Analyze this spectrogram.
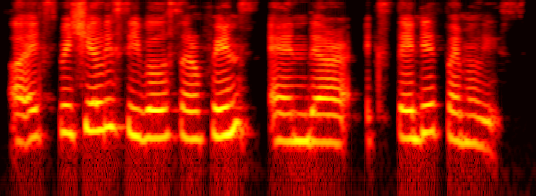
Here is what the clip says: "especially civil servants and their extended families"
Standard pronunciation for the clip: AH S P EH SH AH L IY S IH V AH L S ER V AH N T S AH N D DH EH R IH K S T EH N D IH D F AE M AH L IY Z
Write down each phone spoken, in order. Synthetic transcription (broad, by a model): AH S P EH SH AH L IY S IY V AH L S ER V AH N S AH N D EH R IH K S T EH N D IH D F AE M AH L IY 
